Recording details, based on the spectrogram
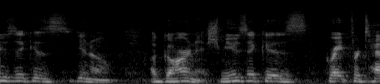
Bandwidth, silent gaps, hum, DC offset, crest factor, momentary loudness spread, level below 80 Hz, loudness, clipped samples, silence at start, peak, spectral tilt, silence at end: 14.5 kHz; none; none; under 0.1%; 20 dB; 9 LU; -72 dBFS; -38 LUFS; under 0.1%; 0 s; -18 dBFS; -5 dB/octave; 0 s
